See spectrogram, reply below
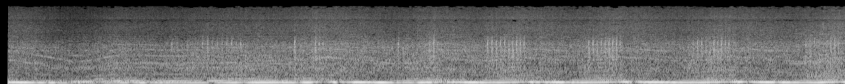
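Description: Engine revs up and down with a steady low drone and a faint periodic rasp on top, some unexplained noise under load. Cause suspected, not confirmed.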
